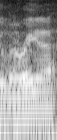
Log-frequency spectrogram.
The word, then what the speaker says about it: Loureda: I'm here with Valerie Loureda. I pronounced that correct, right? Yes, Valerie Loureda.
